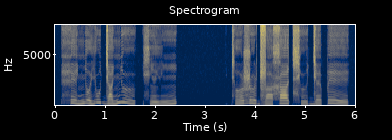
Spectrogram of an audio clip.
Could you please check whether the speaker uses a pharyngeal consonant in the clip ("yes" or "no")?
no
